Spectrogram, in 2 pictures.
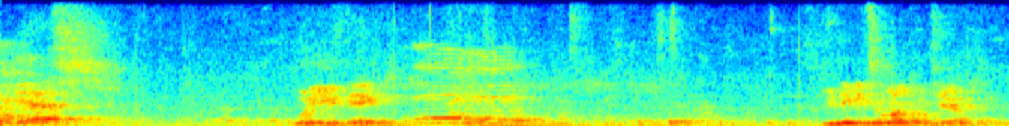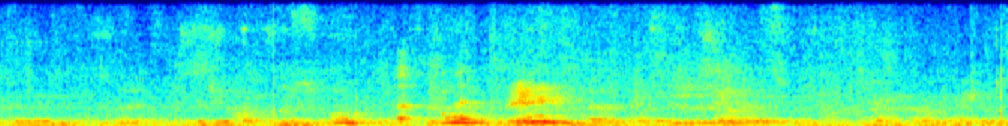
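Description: A middle-aged man speaks with animation to a group.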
